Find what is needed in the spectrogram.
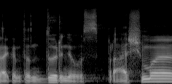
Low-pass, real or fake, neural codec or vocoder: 14.4 kHz; fake; autoencoder, 48 kHz, 128 numbers a frame, DAC-VAE, trained on Japanese speech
